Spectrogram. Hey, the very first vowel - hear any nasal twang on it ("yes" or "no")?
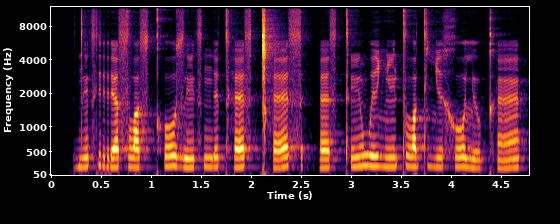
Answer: yes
